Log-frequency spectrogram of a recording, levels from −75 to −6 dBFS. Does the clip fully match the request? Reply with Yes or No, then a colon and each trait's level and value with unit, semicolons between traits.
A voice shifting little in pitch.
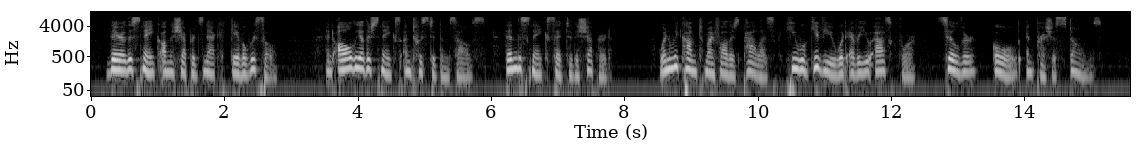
No: average, 4.4 semitones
